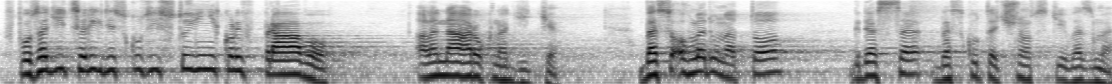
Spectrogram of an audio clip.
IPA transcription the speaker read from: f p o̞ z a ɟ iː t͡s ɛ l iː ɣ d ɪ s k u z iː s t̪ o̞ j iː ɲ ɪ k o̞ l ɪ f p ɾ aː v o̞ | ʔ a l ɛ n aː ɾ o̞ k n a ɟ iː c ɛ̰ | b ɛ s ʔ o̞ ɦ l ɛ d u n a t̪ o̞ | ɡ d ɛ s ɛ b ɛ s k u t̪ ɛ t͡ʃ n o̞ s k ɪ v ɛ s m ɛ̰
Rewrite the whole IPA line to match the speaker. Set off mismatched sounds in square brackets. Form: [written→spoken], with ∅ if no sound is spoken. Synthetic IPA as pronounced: f p o̞ z a ɟ iː t͡s ɛ l iː ɣ d ɪ s k u z iː s t̪ o̞ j iː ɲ ɪ k o̞ l ɪ f p ɾ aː v o̞ | ʔ a l ɛ n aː ɾ o̞ k n a ɟ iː c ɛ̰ | b ɛ s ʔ o̞ ɦ l ɛ d u n a t̪ o̞ | ɡ d ɛ s ɛ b ɛ s k u t̪ ɛ t͡ʃ n o̞ s [k→c] ɪ v ɛ [s→z] m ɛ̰

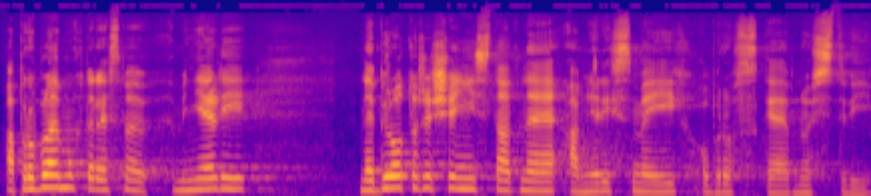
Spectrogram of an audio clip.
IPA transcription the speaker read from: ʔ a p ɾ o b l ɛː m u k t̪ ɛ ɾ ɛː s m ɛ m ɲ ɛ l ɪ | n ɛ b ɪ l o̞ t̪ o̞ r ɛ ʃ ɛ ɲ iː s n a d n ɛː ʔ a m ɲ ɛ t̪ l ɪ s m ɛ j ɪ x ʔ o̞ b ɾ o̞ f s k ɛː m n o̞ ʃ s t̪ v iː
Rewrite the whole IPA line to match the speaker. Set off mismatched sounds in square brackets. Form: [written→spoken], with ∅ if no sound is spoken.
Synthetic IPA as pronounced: ʔ a p ɾ o b l ɛː m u k t̪ ɛ ɾ ɛː s m ɛ m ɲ ɛ l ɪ | n ɛ b ɪ l o̞ t̪ o̞ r ɛ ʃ ɛ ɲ iː s n a d n ɛː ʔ a m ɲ ɛ [t̪→∅] l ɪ s m ɛ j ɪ x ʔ o̞ b ɾ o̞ f s k ɛː m n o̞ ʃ s t̪ v iː

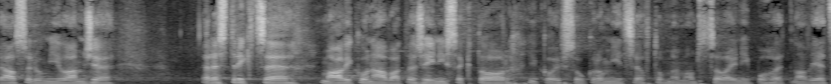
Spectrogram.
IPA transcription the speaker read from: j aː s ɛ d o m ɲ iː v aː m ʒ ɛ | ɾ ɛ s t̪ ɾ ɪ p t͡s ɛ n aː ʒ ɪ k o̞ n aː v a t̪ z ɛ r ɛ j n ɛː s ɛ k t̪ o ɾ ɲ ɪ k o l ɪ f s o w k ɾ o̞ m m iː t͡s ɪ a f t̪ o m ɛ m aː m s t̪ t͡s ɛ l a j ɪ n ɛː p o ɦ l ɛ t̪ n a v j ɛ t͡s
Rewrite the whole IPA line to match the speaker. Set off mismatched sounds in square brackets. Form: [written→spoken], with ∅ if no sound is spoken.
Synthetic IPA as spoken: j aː s ɛ d o m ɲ iː v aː m ʒ ɛ | ɾ ɛ s t̪ ɾ ɪ [p→k] t͡s ɛ [n→m] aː [ʒ→v] ɪ k o̞ n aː v a t̪ [z→v] ɛ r ɛ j n [ɛː→iː] s ɛ k t̪ o ɾ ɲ ɪ k o l ɪ f s o w k ɾ o̞ m [m→ɲ] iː t͡s ɪ a f t̪ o m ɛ m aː m s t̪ t͡s ɛ l a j ɪ n [ɛː→iː] p o ɦ l ɛ t̪ n a v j ɛ t͡s

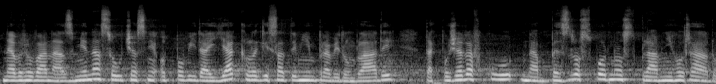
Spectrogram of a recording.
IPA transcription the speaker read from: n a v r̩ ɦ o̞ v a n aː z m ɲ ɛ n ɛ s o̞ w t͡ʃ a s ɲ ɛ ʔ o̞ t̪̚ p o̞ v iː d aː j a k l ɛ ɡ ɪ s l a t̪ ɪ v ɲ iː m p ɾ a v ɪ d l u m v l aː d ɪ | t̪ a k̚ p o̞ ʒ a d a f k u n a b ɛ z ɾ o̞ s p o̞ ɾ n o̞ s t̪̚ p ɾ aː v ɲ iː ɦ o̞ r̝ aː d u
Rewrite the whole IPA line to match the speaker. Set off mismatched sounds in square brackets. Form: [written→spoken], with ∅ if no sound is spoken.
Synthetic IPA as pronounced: n a v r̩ ɦ o̞ v a n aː z m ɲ ɛ n [ɛ→a] s o̞ w t͡ʃ a s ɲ ɛ ʔ o̞ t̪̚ p o̞ v iː d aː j a k l ɛ ɡ ɪ s l a t̪ ɪ v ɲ iː m p ɾ a v ɪ d l u m v l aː d ɪ | t̪ a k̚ p o̞ ʒ a d a f k u n a b ɛ z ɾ o̞ s p o̞ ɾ n o̞ s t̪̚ p ɾ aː v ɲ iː ɦ o̞ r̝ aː d u

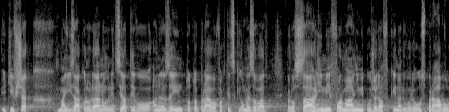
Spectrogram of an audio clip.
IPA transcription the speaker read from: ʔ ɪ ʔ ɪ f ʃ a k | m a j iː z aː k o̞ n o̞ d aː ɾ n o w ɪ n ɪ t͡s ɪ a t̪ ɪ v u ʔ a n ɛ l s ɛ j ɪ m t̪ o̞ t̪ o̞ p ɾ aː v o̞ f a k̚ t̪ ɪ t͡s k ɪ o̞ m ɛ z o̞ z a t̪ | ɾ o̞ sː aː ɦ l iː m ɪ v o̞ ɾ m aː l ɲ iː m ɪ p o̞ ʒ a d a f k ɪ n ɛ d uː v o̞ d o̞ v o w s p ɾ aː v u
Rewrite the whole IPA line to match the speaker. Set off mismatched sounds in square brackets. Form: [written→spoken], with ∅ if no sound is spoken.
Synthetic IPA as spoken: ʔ ɪ [ʔ→c] ɪ f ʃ a k | m a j iː z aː k o̞ n o̞ d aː ɾ n o w ɪ n ɪ t͡s ɪ a t̪ ɪ v u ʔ a n ɛ l [s→z] ɛ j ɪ m t̪ o̞ t̪ o̞ p ɾ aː v o̞ f a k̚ t̪ ɪ t͡s k ɪ o̞ m ɛ z o̞ [z→v] a t̪ | ɾ o̞ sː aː ɦ l iː m ɪ [v→f] o̞ ɾ m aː l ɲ iː m ɪ p o̞ ʒ a d a f k ɪ n [ɛ→a] d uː v o̞ d o̞ v o w s p ɾ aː v u

